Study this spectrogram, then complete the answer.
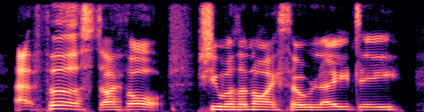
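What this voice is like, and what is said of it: Put-on Cockney British accent. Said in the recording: “You're doing it like a Cockney British person again.”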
